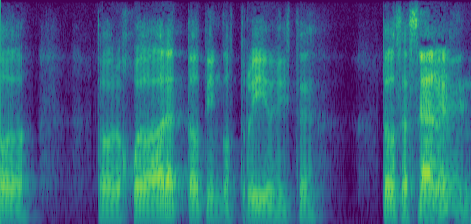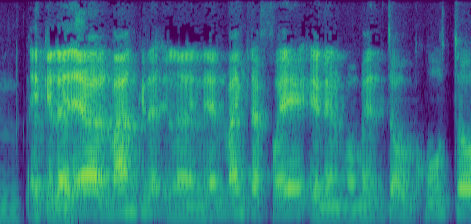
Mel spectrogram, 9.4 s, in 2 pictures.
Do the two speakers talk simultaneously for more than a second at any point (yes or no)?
yes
